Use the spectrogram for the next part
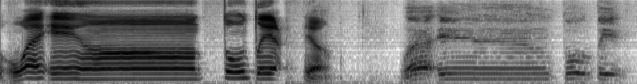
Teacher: Maka harus ada ciri tertentu, yakni mecucu walaupun to kasrah ya.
